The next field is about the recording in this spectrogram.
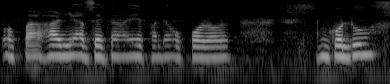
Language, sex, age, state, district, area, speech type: Assamese, female, 30-45, Assam, Kamrup Metropolitan, urban, spontaneous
